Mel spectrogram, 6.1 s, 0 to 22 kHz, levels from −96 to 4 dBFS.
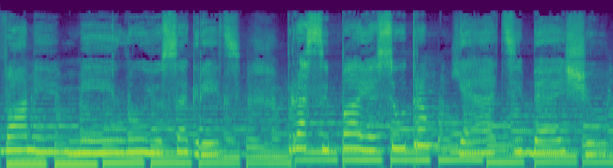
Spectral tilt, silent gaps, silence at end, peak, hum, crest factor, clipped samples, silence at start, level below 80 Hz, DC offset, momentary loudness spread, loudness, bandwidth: -4.5 dB/octave; none; 0 s; -4 dBFS; none; 14 dB; under 0.1%; 0 s; -34 dBFS; under 0.1%; 5 LU; -18 LUFS; 17 kHz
